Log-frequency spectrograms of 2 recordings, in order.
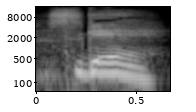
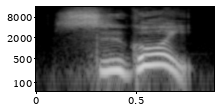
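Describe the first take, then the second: First: The word ends with a long held 'ge'. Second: The word ends with the full 'goi' sound.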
